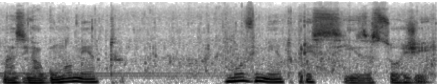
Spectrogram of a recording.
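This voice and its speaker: A man guiding a meditation, speaking calmly and slowly in short phrases with long pauses. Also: sits low. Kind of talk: guided meditation. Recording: voice-over with music and water sounds. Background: soft music, rain and running water.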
